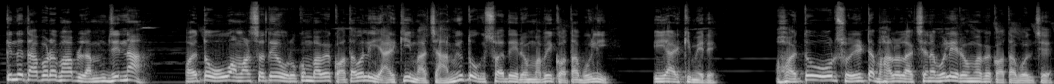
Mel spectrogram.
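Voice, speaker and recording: A man's voice: mid-range voice, very animated, fast, darkish tone, faint music behind. Man telling a ghost story casually. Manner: casual, conversational retelling. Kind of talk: first-person ghost story narration.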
